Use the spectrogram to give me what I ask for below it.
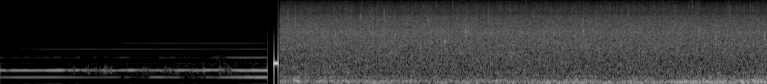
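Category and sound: nature, heavy rain with thunder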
